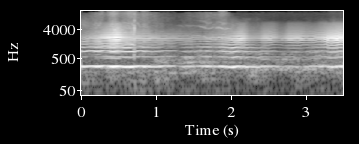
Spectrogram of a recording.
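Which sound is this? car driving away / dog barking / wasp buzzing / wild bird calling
wasp buzzing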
